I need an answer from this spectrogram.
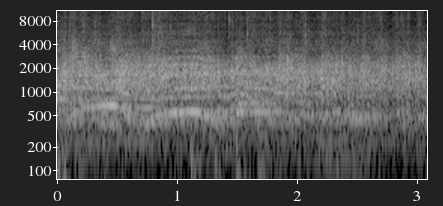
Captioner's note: applause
